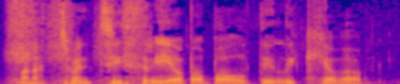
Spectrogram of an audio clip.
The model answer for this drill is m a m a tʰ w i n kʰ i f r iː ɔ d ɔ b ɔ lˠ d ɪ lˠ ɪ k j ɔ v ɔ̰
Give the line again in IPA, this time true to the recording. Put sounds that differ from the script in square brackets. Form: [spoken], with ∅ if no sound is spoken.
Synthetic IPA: m a [n] a tʰ w [ɛ] n [tʰ] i [θ] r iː ɔ [b] ɔ b ɔ lˠ d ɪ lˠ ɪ [kʰ] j ɔ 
